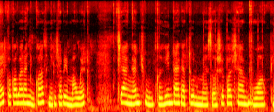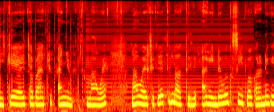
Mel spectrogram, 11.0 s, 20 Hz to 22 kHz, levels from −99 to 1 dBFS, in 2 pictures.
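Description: Time-stretched section from 0.0 to 2.1 s: the opening runs about 1.42 times faster than normal up to "chang anyuun kakinde", yet the pitch stays put. It sounds rushed, most likely because software shortened the passage by dropping small slices of audio.

GSM signalling bursts from 4.06 to 7.14 s: a nearby 2G phone exchanging brief control transmissions, with the audio circuitry rectifying its radio pulses. The result is a galloping dit-dit-dit of short 217 Hz buzzes, at roughly 15 dB below the speech.

GSM phone buzz from 7.20 to 10.55 s: a nearby 2G phone in continuous call-mode transmission, pulsing 217 times a second. Rectified in the audio path, it becomes a steady, hard, raspy buzz rich in harmonics, about 24 dB below the speech and unrelated to it.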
